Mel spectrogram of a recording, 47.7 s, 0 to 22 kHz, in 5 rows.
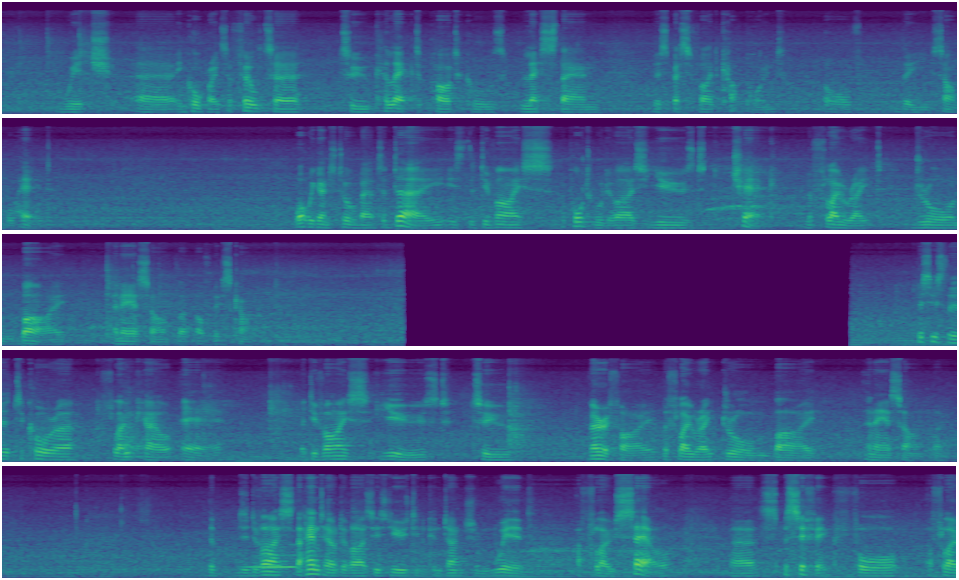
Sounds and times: Speech: 0.6s - 10.1s, 12.5s - 21.9s, 28.2s - 31.0s, 31.6s - 33.9s, 34.5s - 38.1s, 40.2s - 44.9s, 45.5s - 47.7s.

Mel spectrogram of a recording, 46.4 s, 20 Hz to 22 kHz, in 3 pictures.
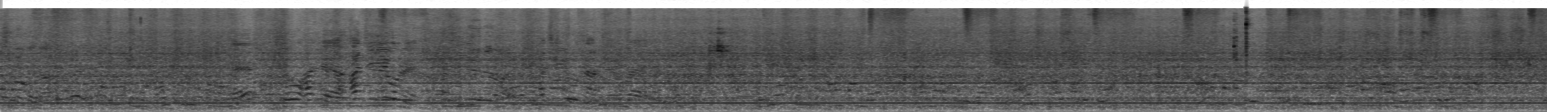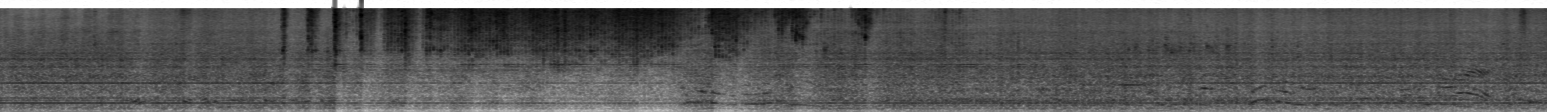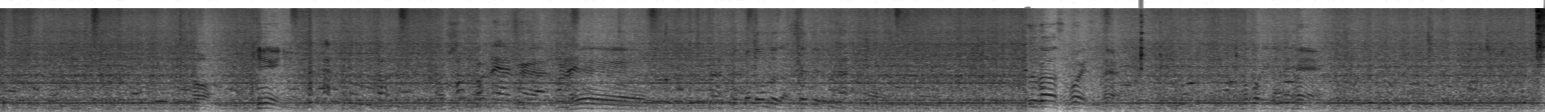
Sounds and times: Speech: 0.0s - 18.3s, 22.3s - 24.0s, 25.6s - 46.3s.

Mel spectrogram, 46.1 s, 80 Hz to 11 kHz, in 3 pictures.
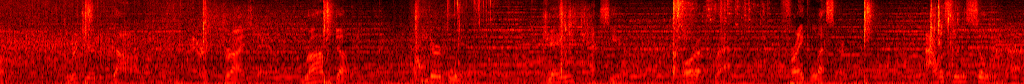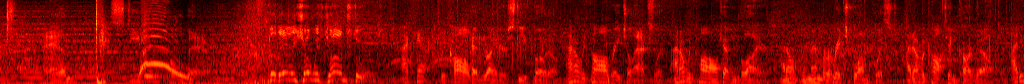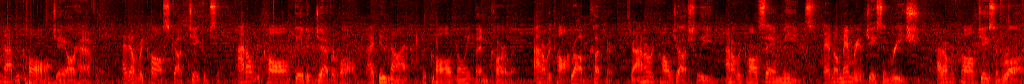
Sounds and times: Music: 0.0s - 46.0s
Speech: 19.4s - 46.0s.

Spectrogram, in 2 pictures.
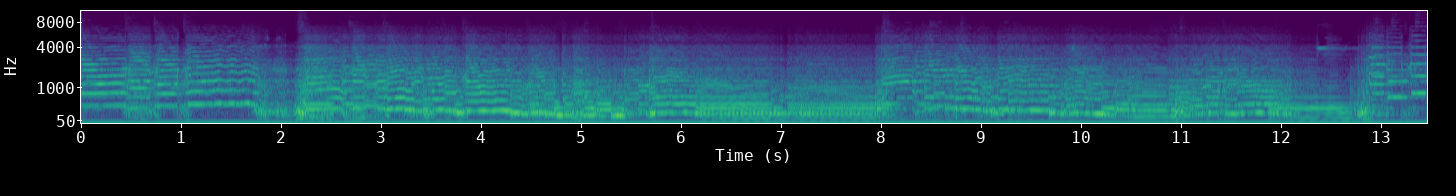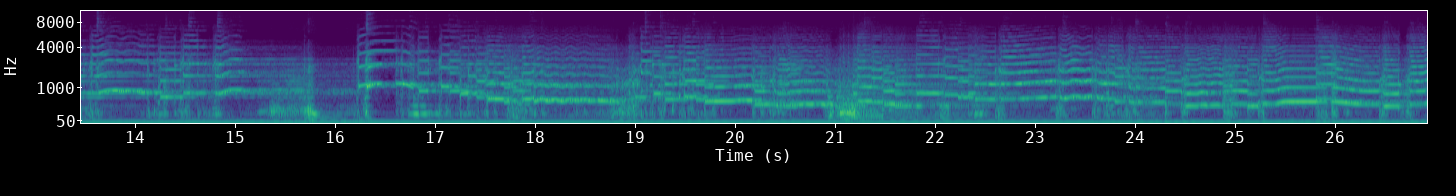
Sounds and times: Music: 0.0s - 26.9s.

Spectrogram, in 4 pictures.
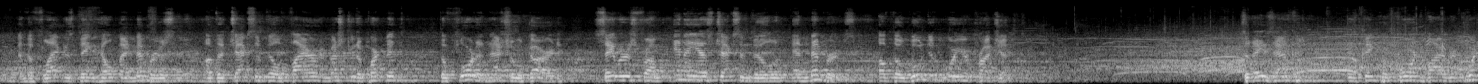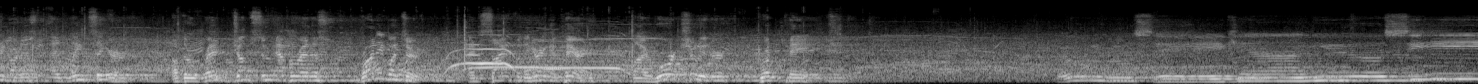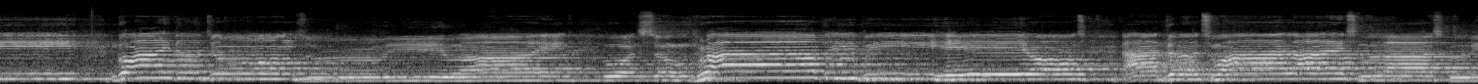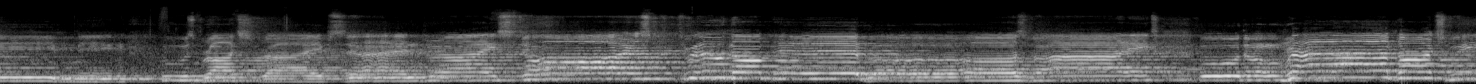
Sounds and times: Speech: 0.0s - 10.2s, 12.4s - 23.2s
Male singing: 25.4s - 59.1s.

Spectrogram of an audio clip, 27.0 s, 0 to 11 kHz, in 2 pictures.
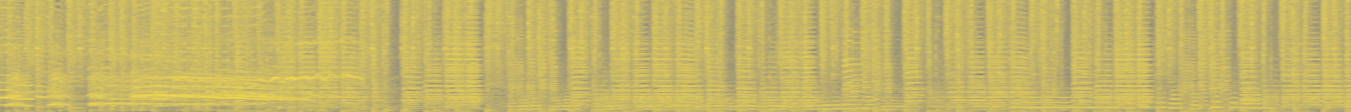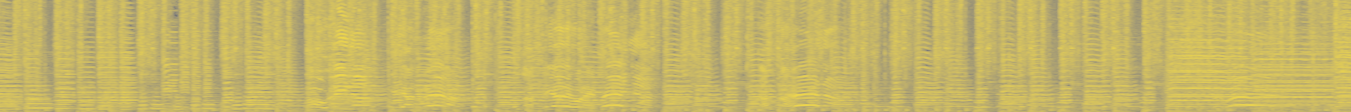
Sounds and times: Music: 0.0s - 27.0s.

